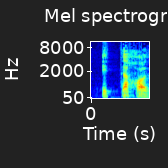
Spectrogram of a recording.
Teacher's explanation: الخاء هنا محركه بفتح يعني في مرتبه عاليه من التفخيم، ما ينفعش ان انا انزل بيها خالص.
